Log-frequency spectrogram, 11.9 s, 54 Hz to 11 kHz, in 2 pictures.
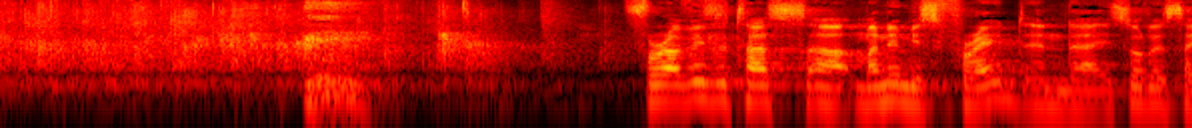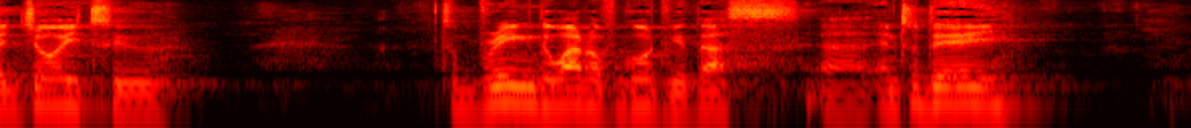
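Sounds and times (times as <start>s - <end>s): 
audience clapping for visitors at a church gathering: 0.0s - 4.0s
speech: 3.2s - 6.9s, 8.2s - 11.2s.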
